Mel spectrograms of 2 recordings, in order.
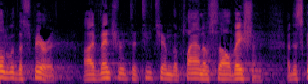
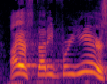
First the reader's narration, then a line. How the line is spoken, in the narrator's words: he cried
